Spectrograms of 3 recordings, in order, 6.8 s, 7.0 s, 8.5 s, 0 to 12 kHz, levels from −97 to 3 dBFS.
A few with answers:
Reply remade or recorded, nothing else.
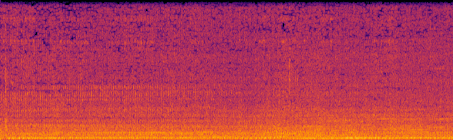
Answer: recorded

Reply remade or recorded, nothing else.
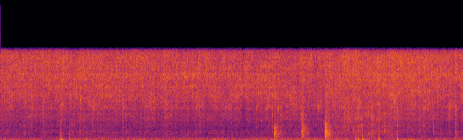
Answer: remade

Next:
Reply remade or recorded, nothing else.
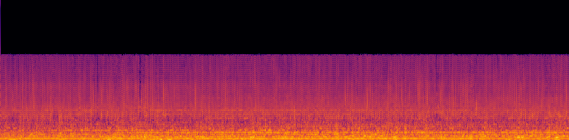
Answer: remade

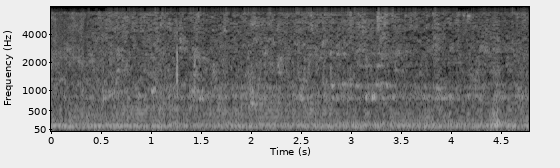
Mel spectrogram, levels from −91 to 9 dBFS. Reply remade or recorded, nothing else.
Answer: remade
